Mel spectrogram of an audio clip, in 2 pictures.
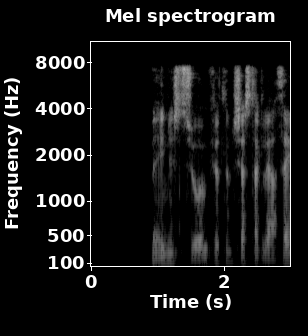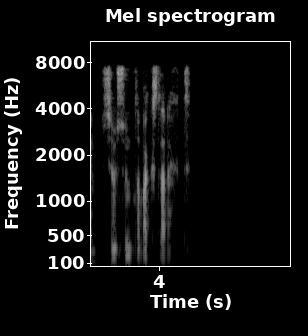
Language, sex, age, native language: Icelandic, male, 30-39, Icelandic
